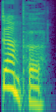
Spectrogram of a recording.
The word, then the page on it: damper: British English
